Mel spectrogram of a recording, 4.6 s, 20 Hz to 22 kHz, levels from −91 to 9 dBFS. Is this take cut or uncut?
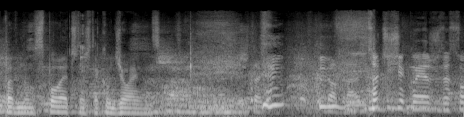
cut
